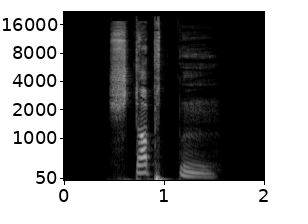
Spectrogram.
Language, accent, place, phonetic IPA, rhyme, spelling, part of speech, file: German, Germany, Berlin, [ˈʃtɔptn̩], -ɔptn̩, stoppten, verb, De-stoppten.ogg
- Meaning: inflection of stoppen: 1. first/third-person plural preterite 2. first/third-person plural subjunctive II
